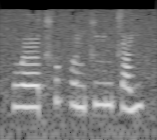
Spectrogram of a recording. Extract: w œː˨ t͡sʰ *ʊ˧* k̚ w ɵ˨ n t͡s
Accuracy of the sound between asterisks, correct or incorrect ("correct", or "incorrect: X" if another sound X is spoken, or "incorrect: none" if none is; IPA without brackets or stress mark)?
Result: incorrect: ʊ˥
